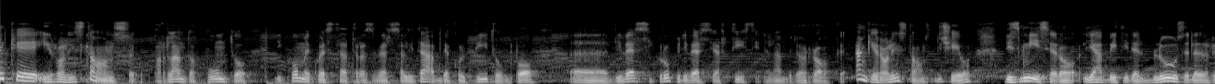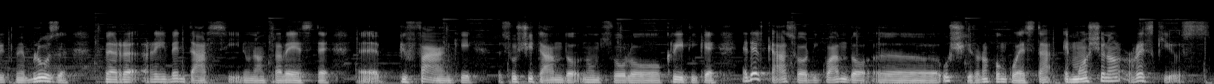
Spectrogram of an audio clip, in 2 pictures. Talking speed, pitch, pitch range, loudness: 150 wpm, 100 Hz, 90-120 Hz, -22 LUFS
